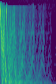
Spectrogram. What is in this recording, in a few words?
Laser Paintball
